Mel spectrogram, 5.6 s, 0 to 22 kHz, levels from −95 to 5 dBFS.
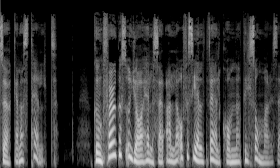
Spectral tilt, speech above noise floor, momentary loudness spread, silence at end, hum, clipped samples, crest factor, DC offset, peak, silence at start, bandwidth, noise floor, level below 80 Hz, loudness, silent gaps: -6 dB/octave; 46 dB; 14 LU; 0 s; none; under 0.1%; 18 dB; under 0.1%; 0 dBFS; 0 s; 15.5 kHz; -65 dBFS; -60 dBFS; -18 LUFS; none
